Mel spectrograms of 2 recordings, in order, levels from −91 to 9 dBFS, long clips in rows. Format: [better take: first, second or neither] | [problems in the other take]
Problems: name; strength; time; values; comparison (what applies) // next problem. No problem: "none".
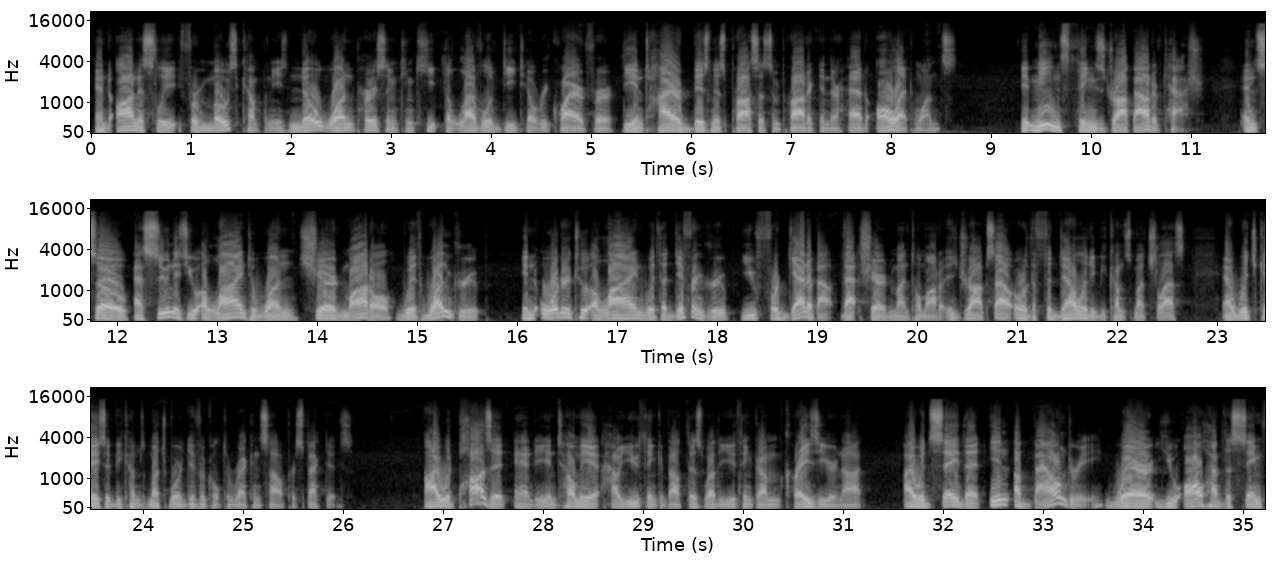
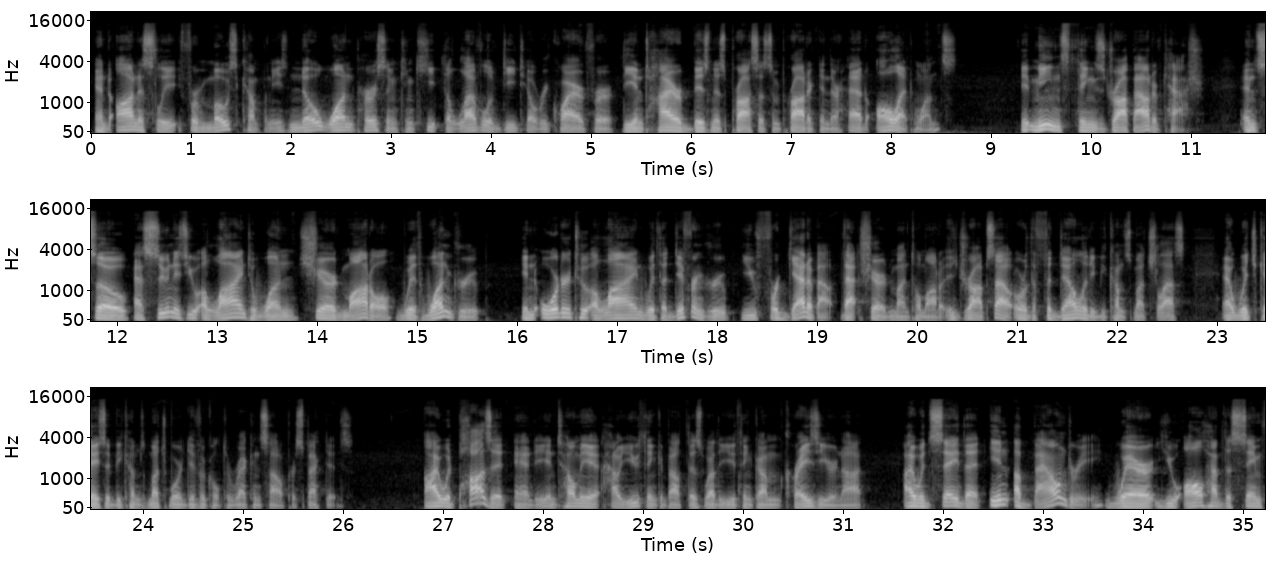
second | distortion; slight; 10 dB below the speech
